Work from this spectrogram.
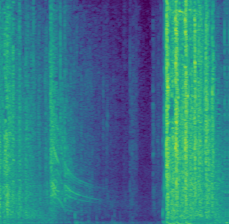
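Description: Bursts of rapid automatic gunfire in a competitive shooter video game, a loud volley that fades to near quiet before another sharp, dense barrage erupts.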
